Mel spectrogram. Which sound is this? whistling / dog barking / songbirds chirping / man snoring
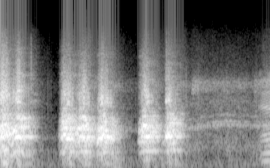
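dog barking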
